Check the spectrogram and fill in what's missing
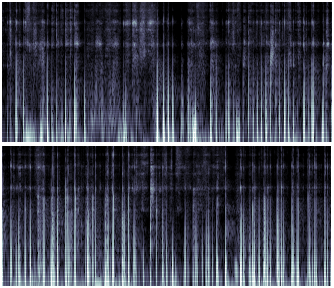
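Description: A round, palm-sized solid wood log slice coaster with a bark edge, held in one hand, is tapped and scratched by fingertips and nails across its cut face and bark rim. The result is a fast, dense stream of short, dry, low knocks with quick scratchy texture, keeping a steady busy rhythm throughout.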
